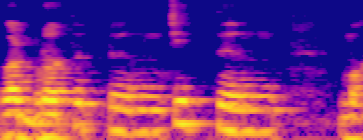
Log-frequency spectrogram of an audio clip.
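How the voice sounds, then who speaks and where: Noticeable background noise sits beneath a man talking in a fairly high pitch. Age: 40s. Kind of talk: interview answer.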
